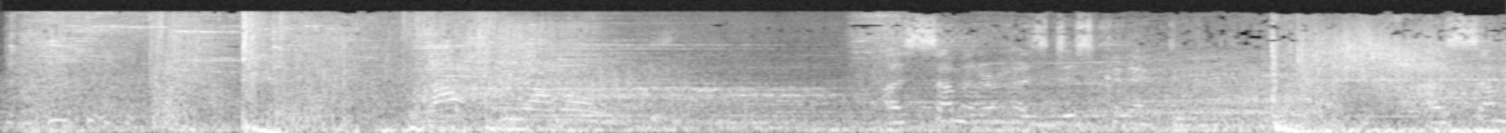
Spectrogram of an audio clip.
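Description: Sharp hits and blasts strike in quick bursts.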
